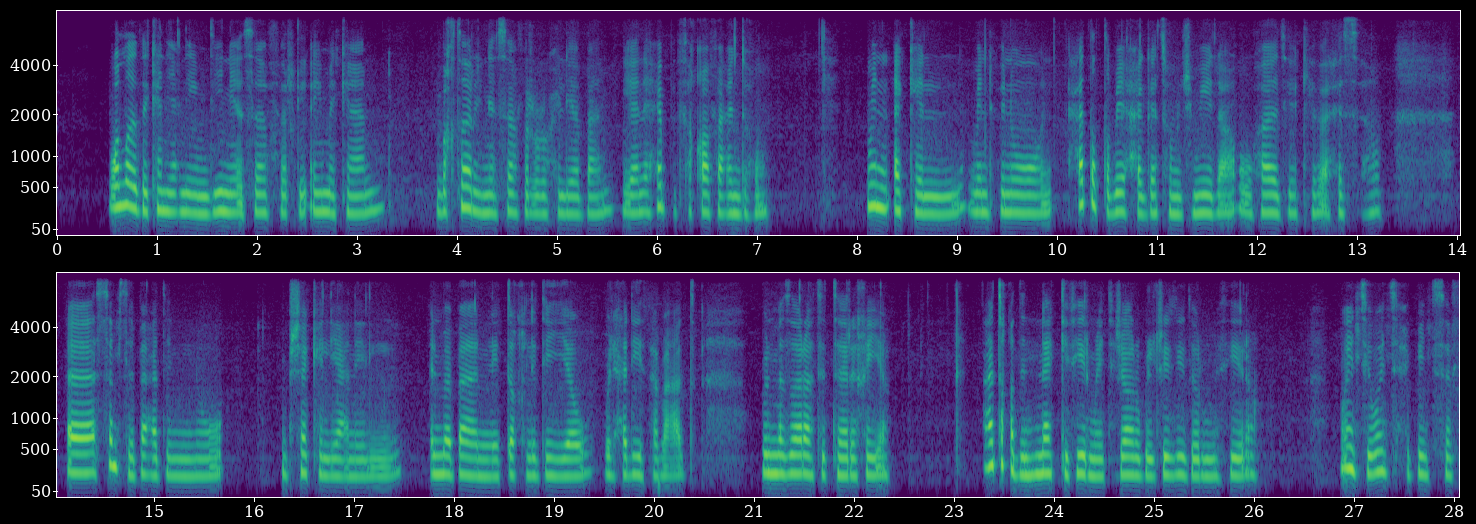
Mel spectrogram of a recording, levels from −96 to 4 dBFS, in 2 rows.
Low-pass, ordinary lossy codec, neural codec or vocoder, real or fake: 7.2 kHz; none; none; real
